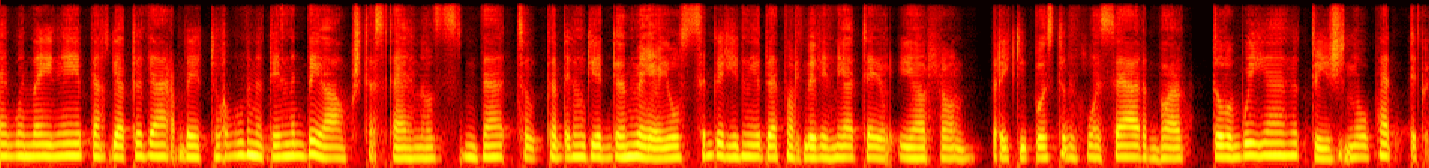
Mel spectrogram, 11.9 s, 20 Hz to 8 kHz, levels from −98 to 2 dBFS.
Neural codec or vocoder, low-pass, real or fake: codec, 16 kHz, 0.5 kbps, FreqCodec, larger model; 7.2 kHz; fake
